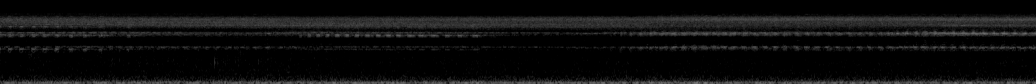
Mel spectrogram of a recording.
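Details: Higurashi, the evening cicada, singing on 25 July 2019: rapid pulsed metallic trills rising and falling in waves, mostly in the later half, against a constant shrill background chorus of other insects.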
